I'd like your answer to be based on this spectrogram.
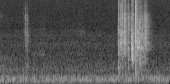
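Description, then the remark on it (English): Dice rattle and clatter across a surface in a quick burst of sharp clicks lasting under a second, after a single faint tap, over a low steady hum with no talking. “Let's roll for it.”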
